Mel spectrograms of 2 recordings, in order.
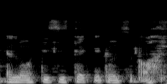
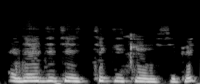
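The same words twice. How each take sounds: First: Put-on Indian accent. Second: Copying a put-on Indian accent; mimicked Indian accent. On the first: Shown as a demonstration. Friend showing host the accent, put-on Indian accent. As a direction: model an Indian accent for a call-centre greeting. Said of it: "Do an Indian accent, and I'll mimic it". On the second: Host mimicking friend's demo, imitated Indian accent. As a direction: parrot the greeting in a rough Indian accent. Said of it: "and I'll mimic it".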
